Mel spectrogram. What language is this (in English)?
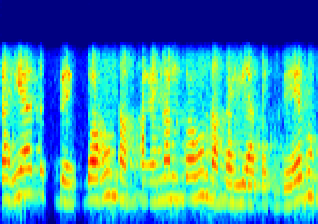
Maithili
